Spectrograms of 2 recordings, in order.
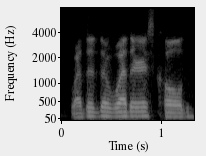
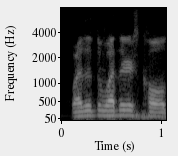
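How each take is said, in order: First: It is said slowly, word by word. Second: It is said quickly in one go.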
